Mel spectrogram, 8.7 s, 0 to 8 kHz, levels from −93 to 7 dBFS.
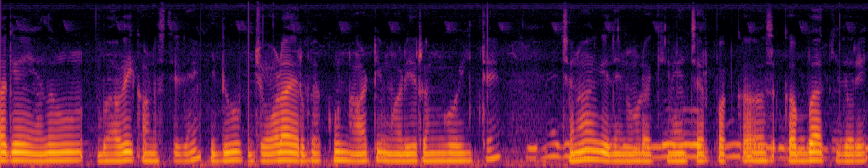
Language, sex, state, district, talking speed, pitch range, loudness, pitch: Kannada, male, Karnataka, Shimoga, 110 wpm, 130-145 Hz, -18 LUFS, 135 Hz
